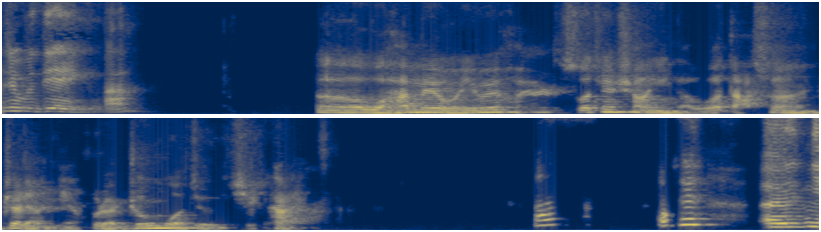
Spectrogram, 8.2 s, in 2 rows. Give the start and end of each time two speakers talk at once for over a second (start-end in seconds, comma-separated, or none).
none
